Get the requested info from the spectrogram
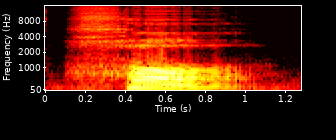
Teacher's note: Here we see the vowel omega, the uppercase omega with rough breathing or aspiration. We're going to read this with the sound ho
